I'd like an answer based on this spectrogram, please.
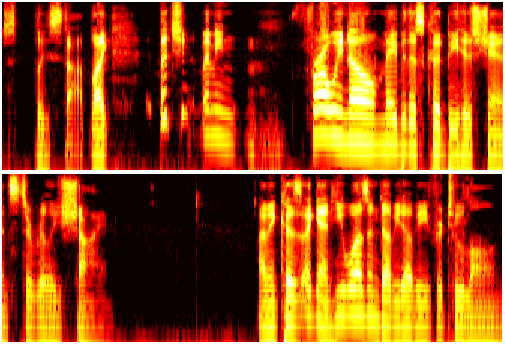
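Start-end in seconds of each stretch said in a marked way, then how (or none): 0.0-0.8 put-on whispered, rude, dismissive tone. Retelling what they said to a friend who defended a wrestler: retelling a rude dismissal. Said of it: "was kinda being a dick".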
